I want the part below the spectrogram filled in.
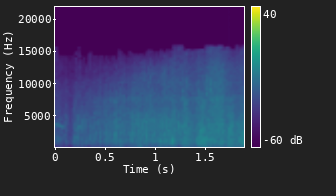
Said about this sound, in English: we were able to do just a little bit of filming in absolute lashing rain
